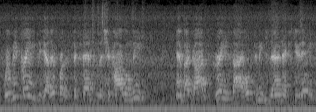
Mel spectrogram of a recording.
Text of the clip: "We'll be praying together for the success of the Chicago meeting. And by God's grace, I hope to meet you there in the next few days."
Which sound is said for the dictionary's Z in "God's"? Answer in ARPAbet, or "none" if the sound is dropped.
Z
